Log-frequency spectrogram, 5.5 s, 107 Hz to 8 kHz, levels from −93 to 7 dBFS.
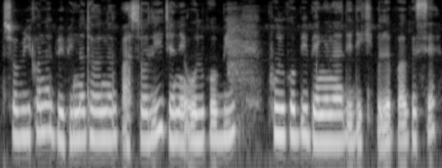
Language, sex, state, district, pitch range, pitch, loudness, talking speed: Assamese, female, Assam, Kamrup Metropolitan, 215-250 Hz, 230 Hz, -14 LUFS, 130 wpm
